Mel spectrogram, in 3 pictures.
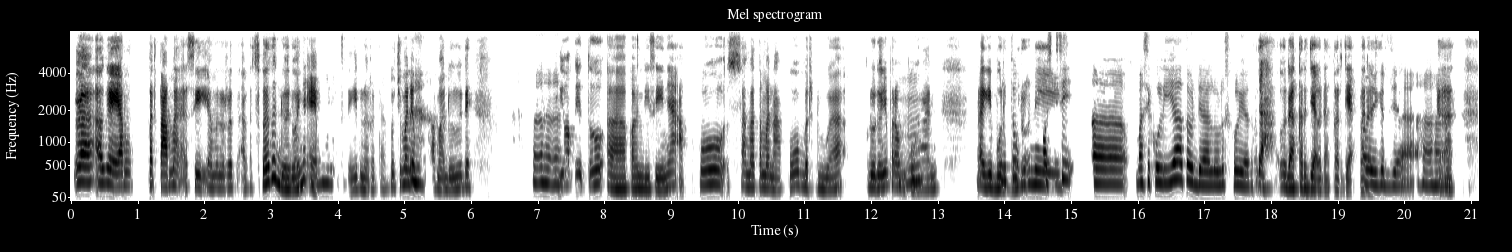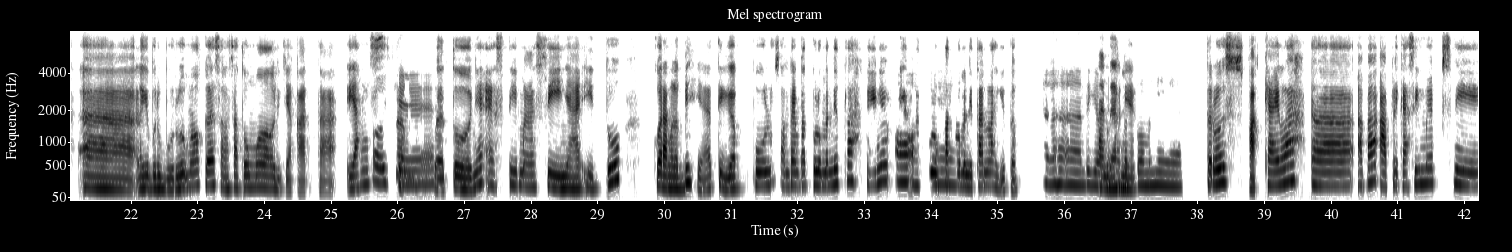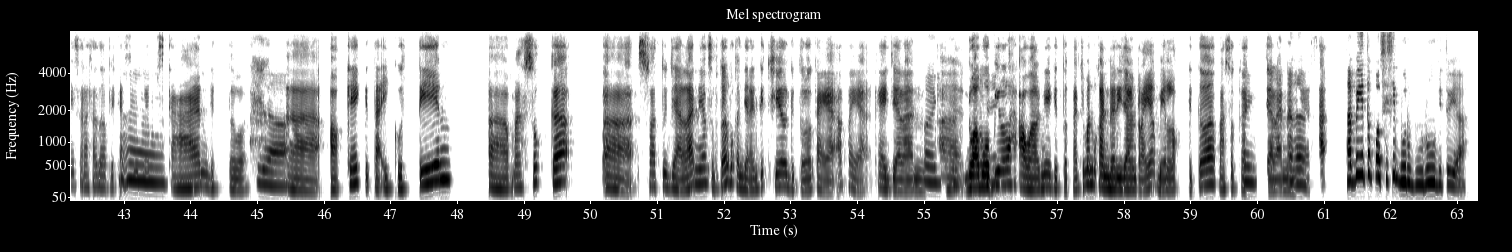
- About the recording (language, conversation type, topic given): Indonesian, podcast, Siapa yang menolong kamu saat tersesat?
- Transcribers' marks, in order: chuckle; tapping; other animal sound; other background noise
